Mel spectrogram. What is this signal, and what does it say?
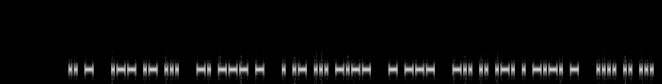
Morse code, heard as a keyed tone, about 46 wpm, 700 Hz. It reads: IT WAS NOT EASY TO DIRECT HIS
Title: Sentences from Top 1000 Words - Review Part 2 - 45wpm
